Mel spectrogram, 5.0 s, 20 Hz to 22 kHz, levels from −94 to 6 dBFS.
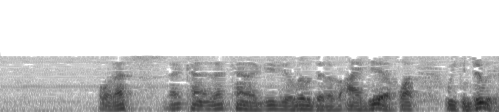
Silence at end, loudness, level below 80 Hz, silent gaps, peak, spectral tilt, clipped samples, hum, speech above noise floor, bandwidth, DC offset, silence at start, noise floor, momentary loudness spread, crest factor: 0 s; -21 LUFS; -36 dBFS; none; -2 dBFS; -13 dB/octave; under 0.1%; none; 31 dB; 3.4 kHz; under 0.1%; 1 s; -51 dBFS; 12 LU; 18 dB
